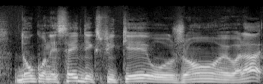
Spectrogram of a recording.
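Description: There is noticeable background noise behind this man's speech. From Italy. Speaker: wine school founder and wine shop owner. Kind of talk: interview. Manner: halting, many fillers and repetitions.

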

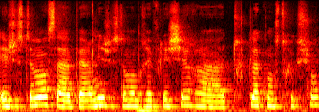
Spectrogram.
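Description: Her delivery is monotone and flat, as a woman speaks at a fairly quick pace and a medium pitch. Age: 20s. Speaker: leatherworker and saddler, workshop co-founder. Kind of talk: interview.

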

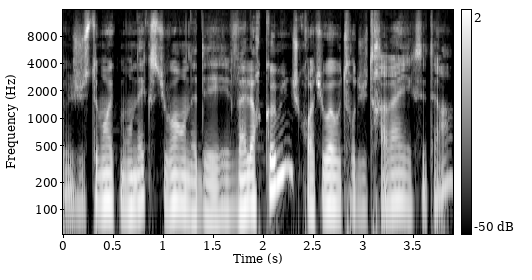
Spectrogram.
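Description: A man's medium-pitched voice in a dark, mellow tone. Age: 40s. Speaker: podcast producer. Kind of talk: casual chat. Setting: at guest's home. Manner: halting.

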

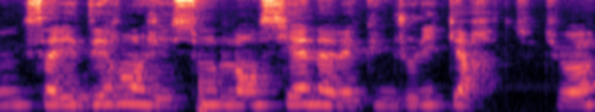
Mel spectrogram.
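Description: This woman has an unremarkable speaking voice and talks at a fairly quick pace. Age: 20s. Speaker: private chef and food consultant. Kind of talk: casual interview.

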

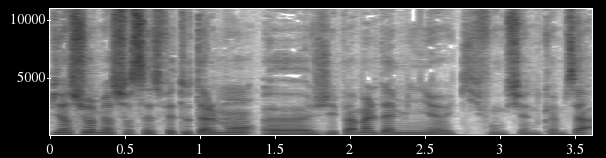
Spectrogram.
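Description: A man's voice has a dark, mellow tone and monotone, flat intonation. The recording is very clean with a silent background. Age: 20s. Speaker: independent musician. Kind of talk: casual interview chat.

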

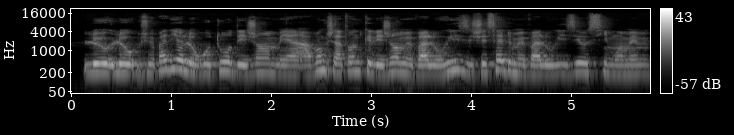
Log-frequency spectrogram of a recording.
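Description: With a plain, everyday voice, a woman speaks at a medium pitch using fairly even intonation. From Gabon. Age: 30s. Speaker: massage therapist and cosmetics entrepreneur. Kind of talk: interview.

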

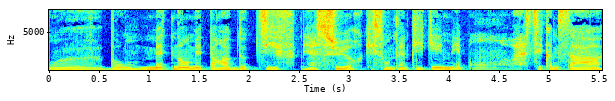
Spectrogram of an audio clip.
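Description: A woman speaks at a fairly slow pace in a fairly low, somewhat breathy voice with a dark, mellow tone, on a very clean recording with a silent background. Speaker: adoptee telling her life story. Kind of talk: testimony. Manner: halting, with many hesitations.

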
